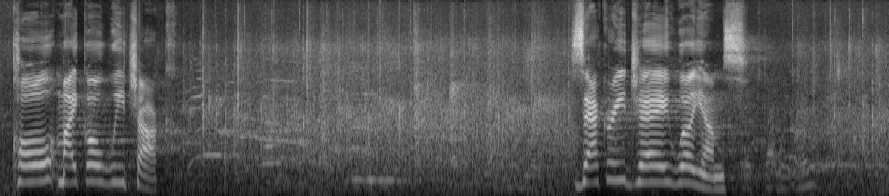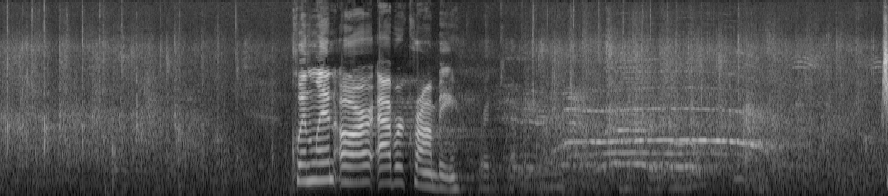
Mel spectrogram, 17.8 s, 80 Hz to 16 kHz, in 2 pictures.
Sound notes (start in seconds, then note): 1.8 audience clapping; 7.7 audience clapping; 14.1 audience clapping and cheering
